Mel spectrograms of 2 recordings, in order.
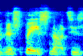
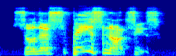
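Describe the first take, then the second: First: Said in the usual way. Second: Slow, drawn-out question in a put-on British accent; terrible British accent. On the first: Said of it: "And we're like". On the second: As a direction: query it slowly in mock British English. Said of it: "I will do my terrible British accent".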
